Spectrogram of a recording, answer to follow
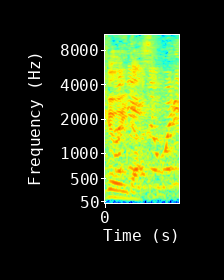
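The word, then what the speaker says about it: geoduck: hard to get and it's not gooey it's not actually gooey it's just a clam and it's not even spelled like guey I can't even spell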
